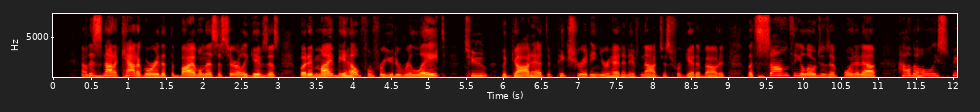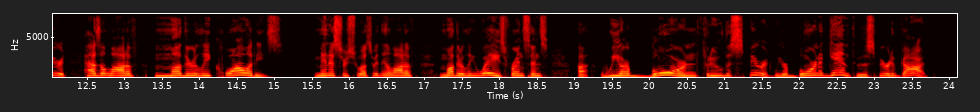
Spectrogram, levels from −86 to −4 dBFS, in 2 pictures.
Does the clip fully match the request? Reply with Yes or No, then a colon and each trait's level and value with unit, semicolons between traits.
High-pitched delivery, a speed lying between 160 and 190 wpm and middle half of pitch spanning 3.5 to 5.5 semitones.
No: high, 210 Hz; average, 200 wpm; average, 3.8 semitones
